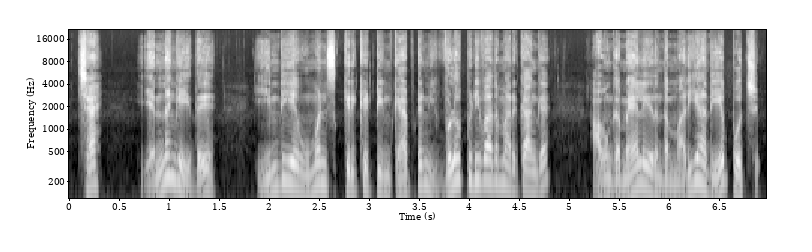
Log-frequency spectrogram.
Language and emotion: Tamil, disgusted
